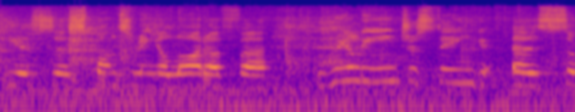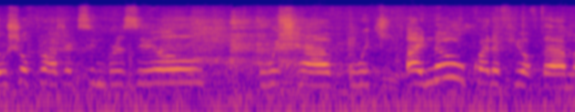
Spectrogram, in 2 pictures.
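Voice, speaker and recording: A woman's voice: high voice, background noise. A woman from Portugal speaking up from the audience at a public forum, asking an earnest, academic question with many fillers and restarts.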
